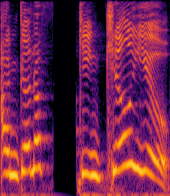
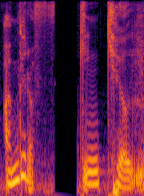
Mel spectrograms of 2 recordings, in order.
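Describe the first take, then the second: First: It is said in a desperate, unsinister tone. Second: It is said in a dark, sinister tone.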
